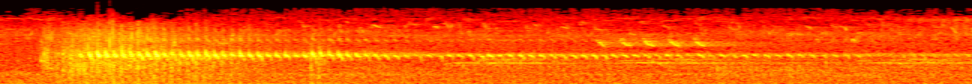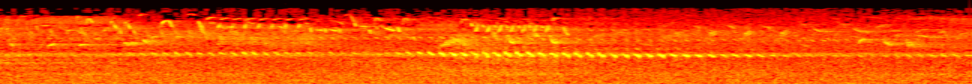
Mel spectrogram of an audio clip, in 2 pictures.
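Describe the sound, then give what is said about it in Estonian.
Common goldeneye calls: a steady, wavering whistle-like tone runs through the whole recording, with scattered sharper bird chirps and calls above it in an open outdoor setting; no one speaks. “Meil on tema ka üsna tavaline lind, aga üldiselt on tal enam põhjapoolne liik sõtkas.”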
